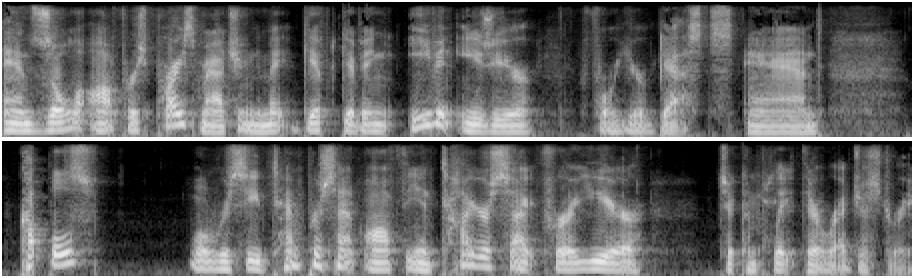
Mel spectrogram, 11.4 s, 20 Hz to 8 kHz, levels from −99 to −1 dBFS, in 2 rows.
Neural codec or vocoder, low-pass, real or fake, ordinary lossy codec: none; 7.2 kHz; real; AAC, 48 kbps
